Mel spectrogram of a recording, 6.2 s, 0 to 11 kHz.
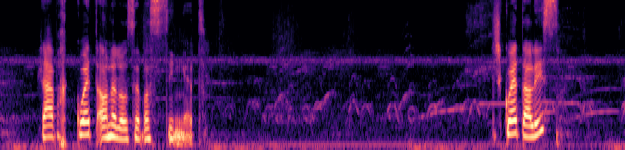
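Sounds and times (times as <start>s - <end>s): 
dense jungle hum of insects: 0.0s - 6.2s
speech: 0.4s - 2.2s, 5.0s - 5.7s
warbling whooping monkey calls: 2.0s - 6.2s.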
